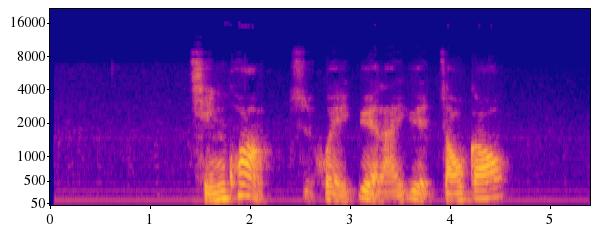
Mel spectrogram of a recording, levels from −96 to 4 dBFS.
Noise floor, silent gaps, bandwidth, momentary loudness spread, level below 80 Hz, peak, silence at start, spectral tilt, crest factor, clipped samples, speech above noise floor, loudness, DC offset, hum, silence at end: -56 dBFS; none; 8.8 kHz; 22 LU; -56 dBFS; 0 dBFS; 1.45 s; -7.5 dB/octave; 18 dB; under 0.1%; 40 dB; -16 LUFS; under 0.1%; none; 0.85 s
